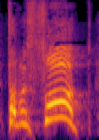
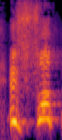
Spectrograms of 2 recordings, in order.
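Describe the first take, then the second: First: الصوت said with a falling tune. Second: الصوت said higher with a rising tune. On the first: Preacher showing the crowd how tone shifts, الصوت falling. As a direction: let الصوت drop at the end. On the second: Preacher showing the crowd how tone shifts, الصوت rising. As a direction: lift الصوت up like a question. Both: Shown as a demonstration. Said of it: "نبرات الصوت".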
